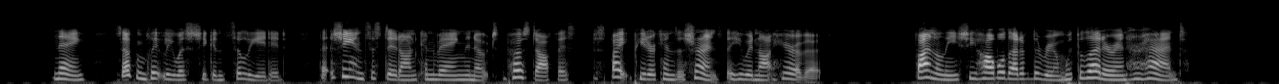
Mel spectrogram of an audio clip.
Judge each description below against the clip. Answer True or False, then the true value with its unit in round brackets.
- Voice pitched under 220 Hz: False (235 Hz)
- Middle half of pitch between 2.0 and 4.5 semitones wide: True (4.1 semitones)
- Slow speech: False (190 wpm)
